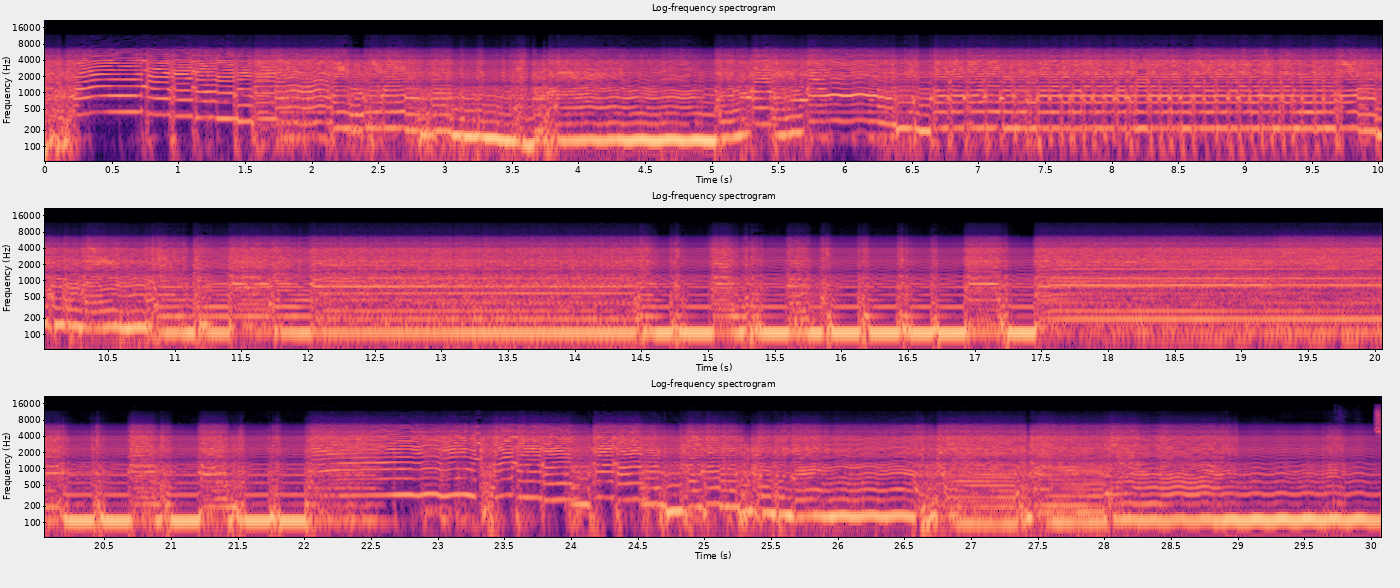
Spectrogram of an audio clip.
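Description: Electric guitar played through a germanium fuzz pedal, the Rare Buzz Effects Fuzz Bob-omb: thick fuzzed riffs with long held low notes, and notes that slide and bend between phrases.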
